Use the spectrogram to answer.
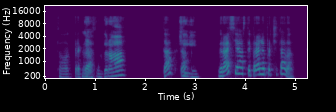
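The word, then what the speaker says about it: gracias: прекрасно гра так так грасіас Ти правильно прочитала і правильно помилилася потім чому Бо Ось ця літера яка схожа на нашу с читається по-різному грас читається оця літера перед і завжди як наша с граасце Дякую Отже в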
